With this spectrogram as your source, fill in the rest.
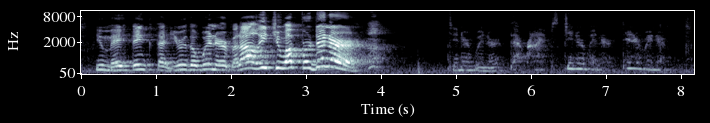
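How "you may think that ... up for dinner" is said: big, menacing, booming giant voice, very loud. Telling the beanstalk story, the narrator voices the giant threatening Jack: deep giant voice. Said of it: "I'm going to use a deep voice for the giant".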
